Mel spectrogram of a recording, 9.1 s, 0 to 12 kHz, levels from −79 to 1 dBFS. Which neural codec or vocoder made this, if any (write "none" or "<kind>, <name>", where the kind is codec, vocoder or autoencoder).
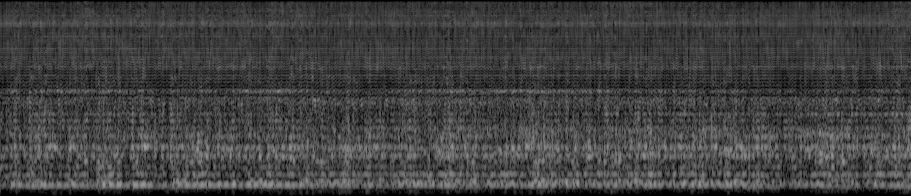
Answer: vocoder, BigVGAN v2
